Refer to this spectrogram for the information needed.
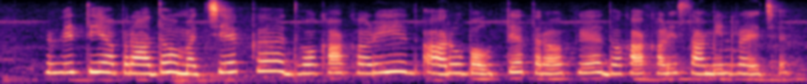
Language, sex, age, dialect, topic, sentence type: Maithili, male, 18-24, Angika, banking, statement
